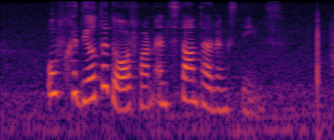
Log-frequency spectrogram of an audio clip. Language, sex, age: Afrikaans, female, 19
